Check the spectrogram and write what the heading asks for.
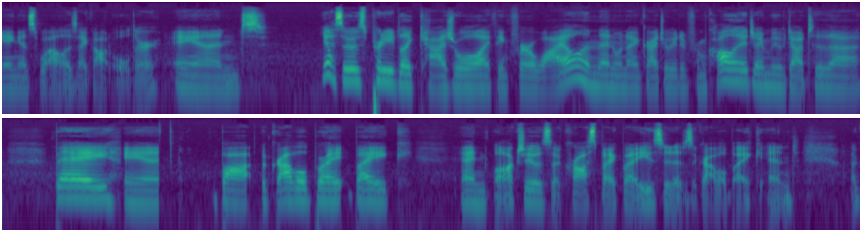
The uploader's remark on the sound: This week we sit down face to face. This conversation happened to be recorded in my backyard. Please enjoy the ambience that nature can provide.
